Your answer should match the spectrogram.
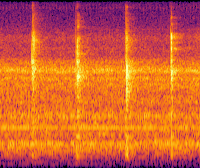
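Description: Fingers tapping on puffed-out cheeks, four short, evenly spaced taps, about two a second.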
